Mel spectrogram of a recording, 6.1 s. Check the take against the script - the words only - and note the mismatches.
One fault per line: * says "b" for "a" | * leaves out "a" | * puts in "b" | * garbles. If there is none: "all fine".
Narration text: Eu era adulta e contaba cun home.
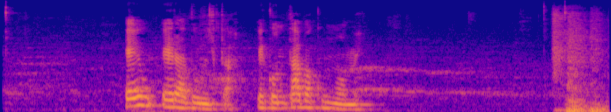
all fine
